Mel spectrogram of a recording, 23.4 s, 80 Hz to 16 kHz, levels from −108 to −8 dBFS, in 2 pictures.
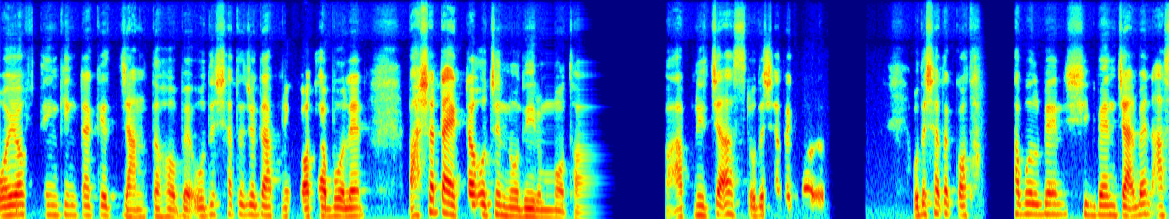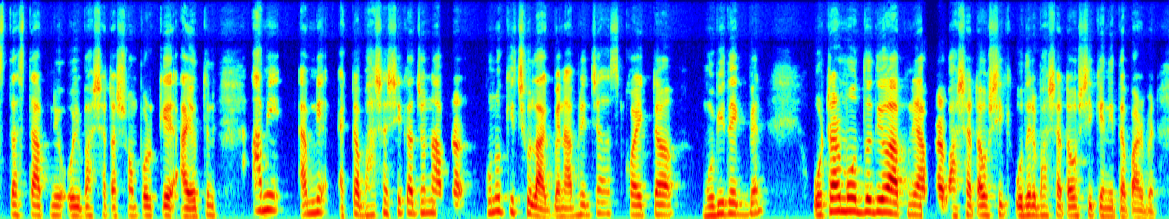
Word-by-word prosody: Way 150 +3 +4
of 165 - -6
thinking 160 0 -8
টাকে 155 +1 -3 0.2
জানতে 125 +1 -3
হবে। 125 -2 -2
ওদের 165 +3 -5
সাথে 170 0 -7
যদি 160 -1 -2
আপনি 140 -1 -11
কথা 135 +2 +2
বলেন, 140 0 +3 0.5
বাসাটা 205 -2 +5
একটা 170 +2 +1
হচ্ছে 170 +1 0
নদীর 130 -1 0 0.2
মত। 110 - -5
আ - - -11 1.0
আপনি 145 +4 -8 0.2
জাস্ট 175 -1 +1
ওদের 150 +2 -1
সাথে 460 - -7
কর 300 +10 -1 1.0
ওদের - - +2
সাথে - - 0
কথা - - -3 0.5
বলবেন, 170 0 -1 0.2
শিখবেন, 160 -1 -2
জানবেন। 170 +1 +2
আস্তে, 150 - -8
আস্তে 165 +1 -6
আপনি 155 - -7
ওই 145 - +3
ভাষাটা 145 -1 -2
সম্পর্কে 145 +1 0 0.2
আয়তন 135 +4 +2 0.5
আমি 240 +1 +3 0.3
আমনি 190 +4 +1 0.2
একটা 175 - 0
ভাষা 165 +5 -2
শিখার 190 -2 +1
জন্য 195 0 -1
আপনার 170 - -1 0.3
কোন 195 - -1
কিছু 200 -1 -2
লাগবে 125 +1 +3
না। 135 - 0
আপনি 165 +4 -4
জাস্ট 180 -1 -6
কয়েকটা 160 +1 +2 0.5
মুভি 150 +4 +2
দেখবেন। 175 +2 -2 0.6
ওটার 215 +7 +7
মধ্য 215 -2 +5
দিয়েও 205 -1 +8
আপনি 175 -2 -6
আপনার 150 0 +3
ভাষাটাও 145 +1 +2
শিখ 165 -1 -3
ওদের 155 +1 +4
ভাষাটাও 150 -1 +1
শিখে 150 -1 -2
নিতে 130 - -1
পারবেন। - - -1
160 Hz, 165 wpm, -22 LUFS, 145-175 Hz, 1.0 s, দিয়েও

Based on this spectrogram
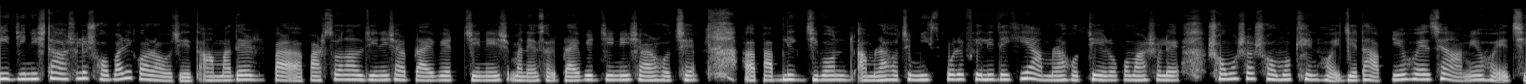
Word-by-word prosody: এই 255 - +6
জিনিসটা 250 +3 +2
আসলে 275 +3 0
সবারই 230 +6 +1
করা 215 -4 +2
উচিত। 170 -1 -2 0.2
আমাদের 190 +3 +1 0.3
পা 200 - +3 0.3
পারসোনাল 220 +3 0
জিনিস 210 +1 +2
আর 205 - +1
প্রাইভেট 195 +1 0 0.2
জিনিস 195 0 +1 0.2
মানে 185 -2 +1
সরি 180 - -2
প্রাইভেট 185 +3 +1
জিনিস 210 +1 +2
আর 190 - +1
হচ্ছে 195 +2 -1 0.6
আ - - +4
পাব্লিক 210 +3 +1
জীবন 210 0 +2 0.3
আমরা 190 +1 +2
হচ্ছে 210 +2 0
মিস্ক 215 0 0
করে 230 0 +4
ফেলি 225 -1 +3
দেখেই 265 +5 +2
আমরা 200 0 0
হচ্ছে 205 +4 -1
এরকম 200 +1 -2
আসলে 205 -1 +1 0.4
সমস্যার 260 +2 +2
সম্মুখীন 220 0 +1
হই। 190 - 0
যেটা 195 +3 +1
আপনিও 215 +6 0
হয়েছেন, 235 +2 +1
আমিও 205 +4 0
হয়েছি। 185 0 -2
210 Hz, 155 wpm, -18 LUFS, 195-225 Hz, 0.6 s, এই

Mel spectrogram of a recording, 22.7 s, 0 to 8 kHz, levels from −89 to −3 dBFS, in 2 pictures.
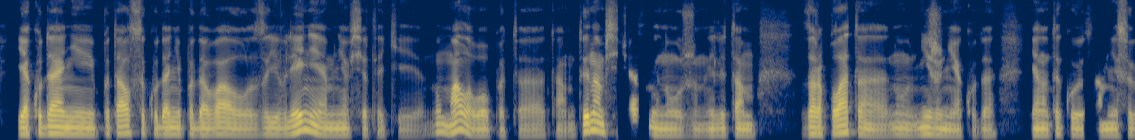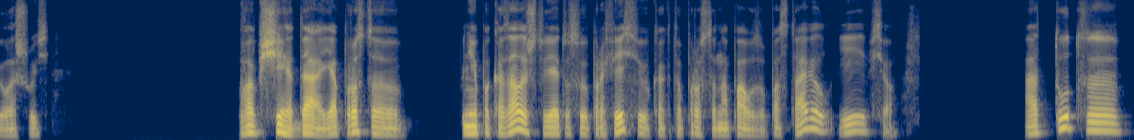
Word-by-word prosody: я 95 -1 +4
куда 100 +1 +4
ни 90 -2 0
пытался, 100 +4 -1
куда 90 0 -1
ни 90 - 0
подавал 85 -1 0
заявления— 90 - +1
мне 85 +1 -2
все 85 - -6
такие: 75 -1 -15
"Ну, 120 +2 -7
мало 125 +4 +4
опыта,- 75 -1 -6
там,- 75 - -11
ты 125 - +4
нам 135 -3 +3
сейчас 105 -2 -6
не 90 - -3
нужен", 80 -1 -7
или, 80 +1 -5
там, 80 -2 -3 0.4
зарплата, 95 -5 +1
ну, 85 0 -6
ниже 85 +2 -2
некуда- 75 +1 -7 0.3
я 85 - -1
на 80 -1 -2
такую 85 -2 -5
сам 75 +1 -7
не 80 - -3
соглашусь. 80 +2 -6 1.9
Вообще, 110 -1 +6
да, 95 +1 +6
я 90 +4 +3
просто 95 -8 +1 0.6
мне 105 0 +4
показалось, 120 +8 +4
что - - -4
я 100 0 +5
эту 95 -1 -4
свою 90 +1 -2
профессию 100 - 0
как-то 85 -1 -8
просто 85 - -4
на 85 -1 -2
паузу 75 -2 -1
поставил 130 - -1
и 120 +5 -2
всё. - - -10 1.3
А 100 +2 +2
тут, 160 - -1
э 130 -2 +2
90 Hz, 140 wpm, -23 LUFS, 80-105 Hz, 1.9 s, Вообще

